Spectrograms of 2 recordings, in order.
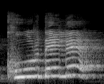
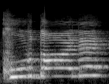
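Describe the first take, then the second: First: Kurdele with e in the middle; doğru telaffuz. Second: Kurdale with a in the middle; the wrong form Kurdale; yanlış telaffuz. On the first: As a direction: say Kurdele, de not da. (doğru söyleyiş: Kurdele) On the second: (yanlış söyleyiş: Kurdale) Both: Shown as a demonstration. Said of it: "Kurdale değil".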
